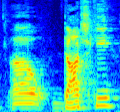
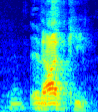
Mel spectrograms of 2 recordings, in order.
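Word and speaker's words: 딱지: Dodki. Yeah, I wrote down phonetically Dotki. I think it's the second one you did. It's not Dodge key. It's in between that and dot key.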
